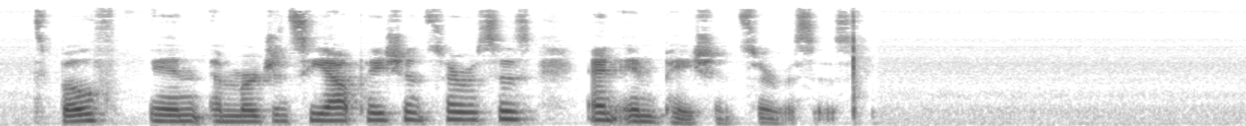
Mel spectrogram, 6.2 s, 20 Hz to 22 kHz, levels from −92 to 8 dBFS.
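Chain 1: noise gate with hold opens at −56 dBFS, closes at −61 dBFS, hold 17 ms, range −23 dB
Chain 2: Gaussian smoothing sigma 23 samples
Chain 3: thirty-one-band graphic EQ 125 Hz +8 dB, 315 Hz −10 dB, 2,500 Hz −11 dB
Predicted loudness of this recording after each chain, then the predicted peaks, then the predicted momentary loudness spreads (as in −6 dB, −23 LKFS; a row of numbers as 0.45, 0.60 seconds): −29.5, −37.5, −31.0 LKFS; −8.5, −23.0, −9.5 dBFS; 8, 11, 7 LU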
